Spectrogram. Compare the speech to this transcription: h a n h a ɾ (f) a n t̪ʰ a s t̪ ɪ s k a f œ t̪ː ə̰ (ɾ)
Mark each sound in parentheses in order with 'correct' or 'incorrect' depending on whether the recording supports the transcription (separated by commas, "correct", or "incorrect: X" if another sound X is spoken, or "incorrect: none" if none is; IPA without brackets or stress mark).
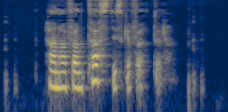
correct, correct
